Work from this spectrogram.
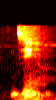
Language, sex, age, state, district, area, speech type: Urdu, male, 30-45, Delhi, Central Delhi, urban, spontaneous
